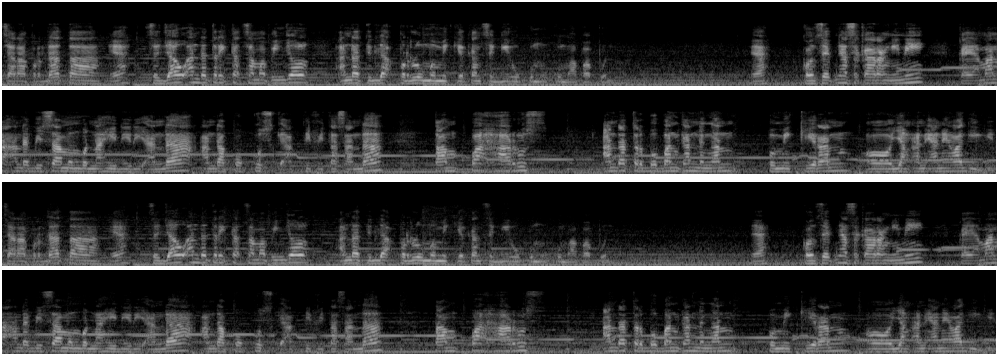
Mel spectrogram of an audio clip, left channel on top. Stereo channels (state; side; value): normal; both; correlation 0.47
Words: perdata ya. Sejauh Anda terikat sama pinjol, Anda tidak perlu memikirkan segi hukum-hukum apapun. Ya. Konsepnya sekarang ini kayak mana Anda bisa membenahi diri Anda fokus ke aktivitas Anda tanpa harus Anda terbebankan dengan pemikiran yang aneh-aneh lagi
